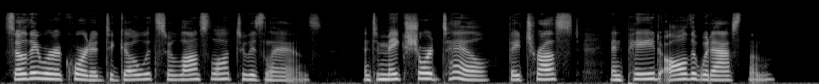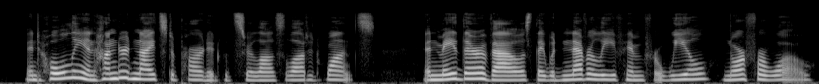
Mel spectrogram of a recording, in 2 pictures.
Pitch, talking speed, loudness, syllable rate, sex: 220 Hz, 185 wpm, -19 LUFS, 4.6 syllables/s, female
